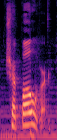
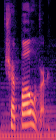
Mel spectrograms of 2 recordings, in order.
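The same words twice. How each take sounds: First: The final p runs into the next word. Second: The final p runs into the next word.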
